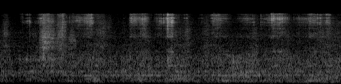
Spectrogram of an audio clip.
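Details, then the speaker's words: Wheel hub being turned by hand with the 5x100 to 5x112 20 mm adapter removed, during slotted Brembo rotor install; dry gritty rasp swelling and fading each turn, owner dislikes the noise and suspects a bad wheel bearing. "don't like that noise. Now, I've had issues with bad wheel bearings in the past, where when they start to go bad, this whole thing starts to roast."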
